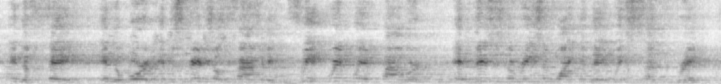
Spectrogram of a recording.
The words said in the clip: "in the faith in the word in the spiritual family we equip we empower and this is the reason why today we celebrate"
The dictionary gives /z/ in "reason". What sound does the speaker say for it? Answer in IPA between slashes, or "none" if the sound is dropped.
/z/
